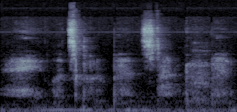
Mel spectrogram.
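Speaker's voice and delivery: soft, unvoiced whisper. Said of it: "I tried the whi-".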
